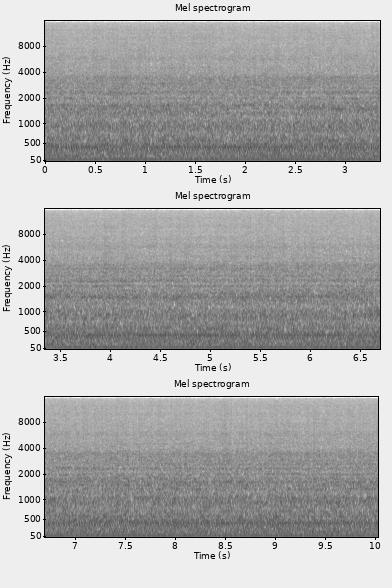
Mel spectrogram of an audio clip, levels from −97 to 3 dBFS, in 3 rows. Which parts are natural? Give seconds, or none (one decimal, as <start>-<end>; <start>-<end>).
0.0-10.0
